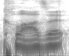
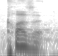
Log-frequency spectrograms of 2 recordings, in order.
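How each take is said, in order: First: Every syllable is pronounced fully. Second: A syllable is swallowed and shortened. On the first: "instead of saying" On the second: "they swallow up syllables"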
